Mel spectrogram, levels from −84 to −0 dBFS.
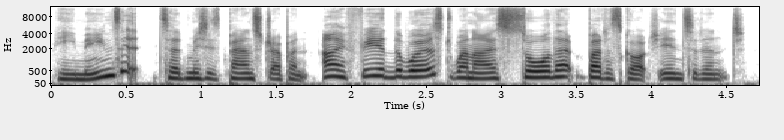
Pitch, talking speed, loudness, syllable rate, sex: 220 Hz, 205 wpm, -18 LUFS, 5.3 syllables/s, female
